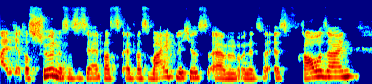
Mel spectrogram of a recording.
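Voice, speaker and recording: Her intonation fairly even and her pace moderate, a woman talks in an unremarkable speaking voice. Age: 30s. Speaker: startup founder. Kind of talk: interview.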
